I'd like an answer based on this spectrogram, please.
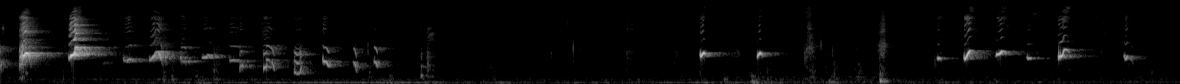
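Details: Eighteen-day-old Shikoku pup, just able to walk unsteadily: a rapid run of shrill, downward-sliding squeals and yelps, a dozen in four seconds, a pause with small bumps, then another series of high whimpers at the end.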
